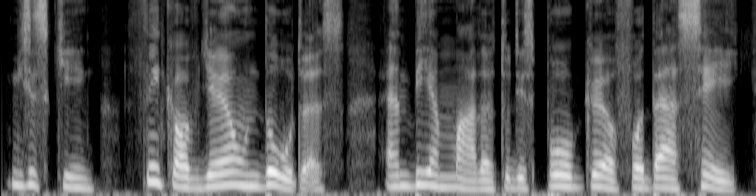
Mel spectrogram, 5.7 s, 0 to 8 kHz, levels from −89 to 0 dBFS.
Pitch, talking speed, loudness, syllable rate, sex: 155 Hz, 190 wpm, -18 LUFS, 4.2 syllables/s, male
